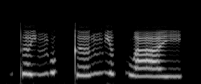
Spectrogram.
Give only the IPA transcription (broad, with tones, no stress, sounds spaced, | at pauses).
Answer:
t̪ ə˧ j ŋ o˦˥ k̚ t̪ əː˧˥ ŋ j ə˦˥ k̚ w a˧ j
